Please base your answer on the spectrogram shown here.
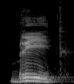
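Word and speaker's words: breath: சுவாசி பிரீத் பிரீத். ஸோ இதை நம்ம பிரீத் அப்படின்னு சொல்லி தான் நம்ம ப்ரொனவுன்ஸ் பண்ணுவோம்.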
